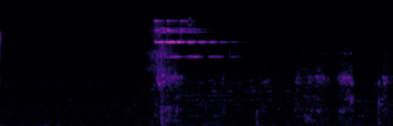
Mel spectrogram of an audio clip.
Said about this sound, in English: And there goes the bell.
